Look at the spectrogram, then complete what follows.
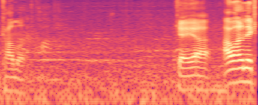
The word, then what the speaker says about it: Kamala: Comma, like comma, like I'm gonna do a comma. Like Kamala. Kamala. Yep. Have a good day. You too. You guys, it's Kamala. You're gonna say Kamala.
